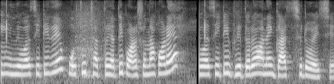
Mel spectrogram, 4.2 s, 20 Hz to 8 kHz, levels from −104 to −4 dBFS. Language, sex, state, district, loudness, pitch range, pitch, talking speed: Bengali, female, West Bengal, North 24 Parganas, -14 LUFS, 260-295 Hz, 275 Hz, 185 wpm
